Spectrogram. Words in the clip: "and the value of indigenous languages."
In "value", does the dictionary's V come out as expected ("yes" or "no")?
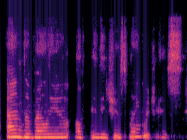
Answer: yes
